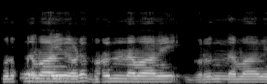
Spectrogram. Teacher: గురునమామి అన్నప్పుడు నకారం వస్తది దిత్వ నకారం వచ్చింది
